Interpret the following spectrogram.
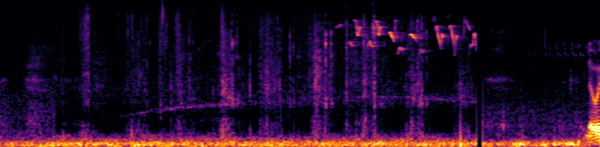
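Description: Footsteps crunching through dry corn-stalk residue in an irregular run of short crackles, with a bird chirping a quick series of short high notes about five seconds in.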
